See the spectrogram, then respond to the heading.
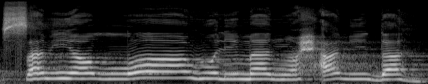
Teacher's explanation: اللہ کا لام موٹا کیا ہے اور آگے ہا نکالی ہے اور ہا کو وقف کیا ہے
